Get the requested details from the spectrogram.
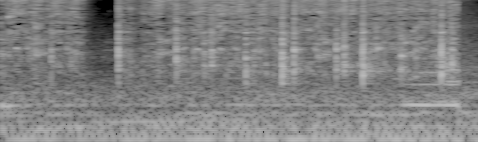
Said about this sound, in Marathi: पहिलं काय करूया अंड्याला चांगलं मिक्स करूया आपण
